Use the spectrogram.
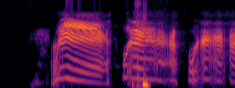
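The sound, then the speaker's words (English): Three drawn-out, cat-like meows in quick succession, loud, each with a wavering, falling pitch; it may be a human voice imitating a cat. “Sounds like a cat.”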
